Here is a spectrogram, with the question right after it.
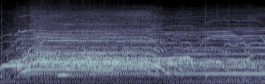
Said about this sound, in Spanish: Vamos a mandar un grito que se escuche hasta norte de Santander.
